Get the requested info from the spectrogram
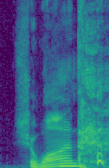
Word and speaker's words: Chowan: And then Chowan, and I'm like, Shawan? – He goes, I've always pronounced it wrong, too, then.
